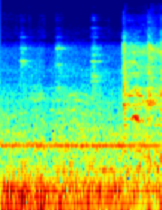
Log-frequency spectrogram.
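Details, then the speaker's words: Nissan Micra petrol automatic that cranks but won't start; pump wiring and current check okay, yet the starter churns steadily with no firing and no petrol delivered, so the pump is removed to inspect the motor or pipeline. Crank, no start, no fuel delivery. "Petrol नहीं आ रहा आप लोग देख सकते हो तो अभी मैं मोटर को खोलता हूं मोटर के अंदर क्या डैमेज है पाइपलाइन डैमेज है या फिर मोटर खराब हो गया है"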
